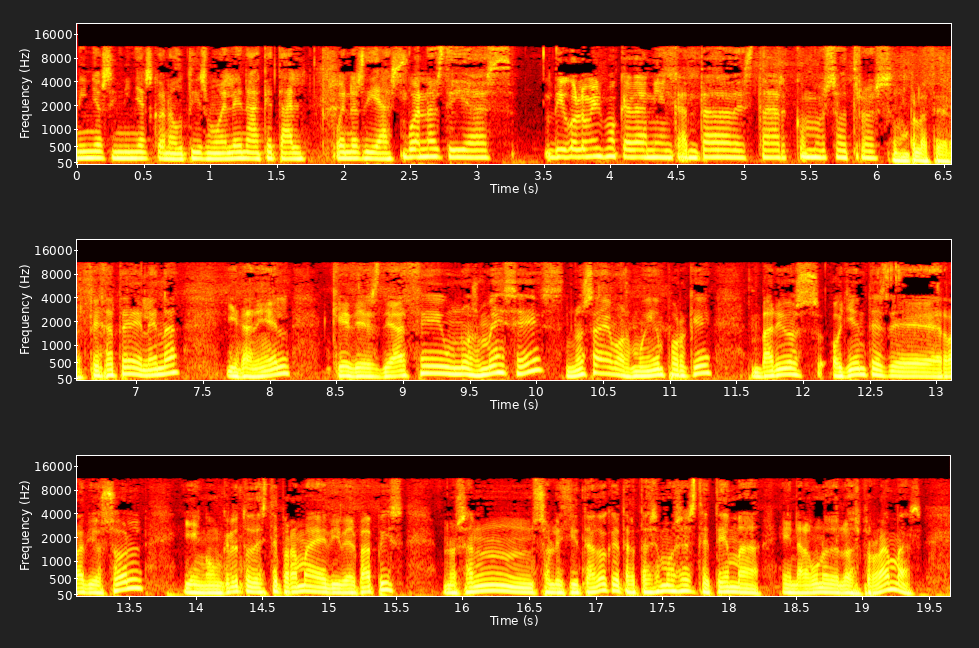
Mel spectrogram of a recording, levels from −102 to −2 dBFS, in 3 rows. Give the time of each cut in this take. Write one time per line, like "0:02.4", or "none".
none

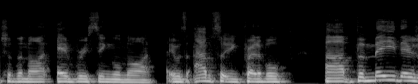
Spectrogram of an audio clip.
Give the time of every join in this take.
0:01.7

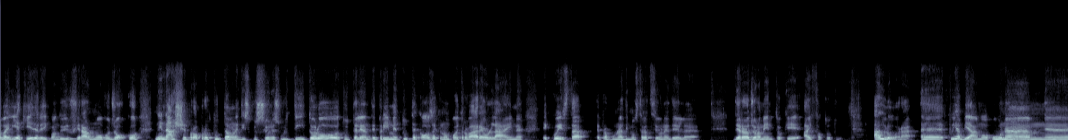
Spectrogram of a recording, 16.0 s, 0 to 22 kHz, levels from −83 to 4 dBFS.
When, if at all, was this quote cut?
none

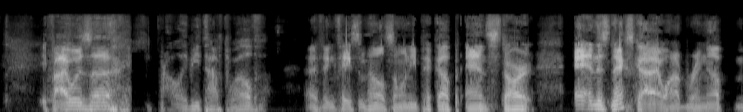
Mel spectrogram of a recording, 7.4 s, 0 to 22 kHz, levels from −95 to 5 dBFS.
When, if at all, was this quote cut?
0:01.3

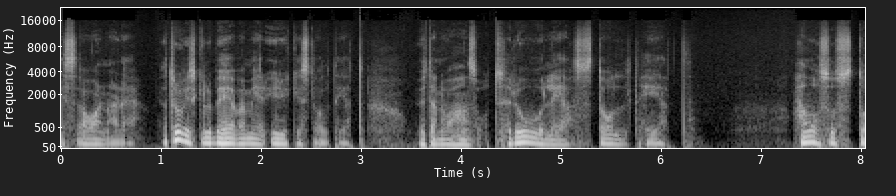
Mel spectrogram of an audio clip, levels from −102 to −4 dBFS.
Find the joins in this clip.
0:00.9
0:03.5

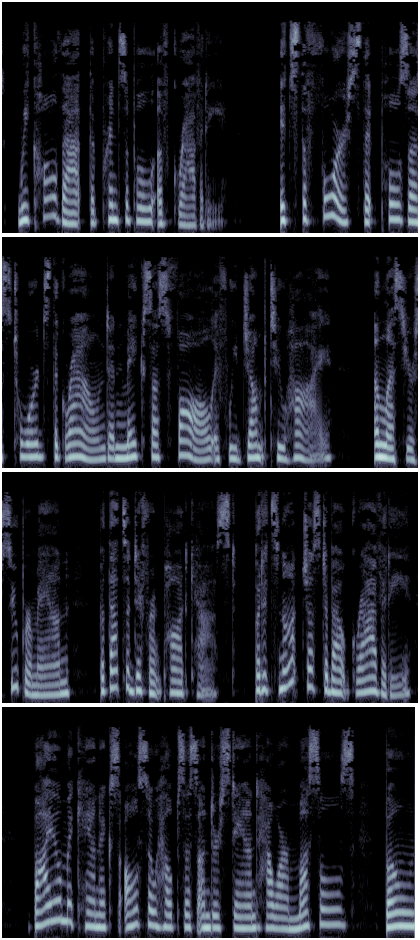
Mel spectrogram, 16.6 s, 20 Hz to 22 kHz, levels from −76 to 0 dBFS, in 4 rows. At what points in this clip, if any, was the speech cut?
0:10.8

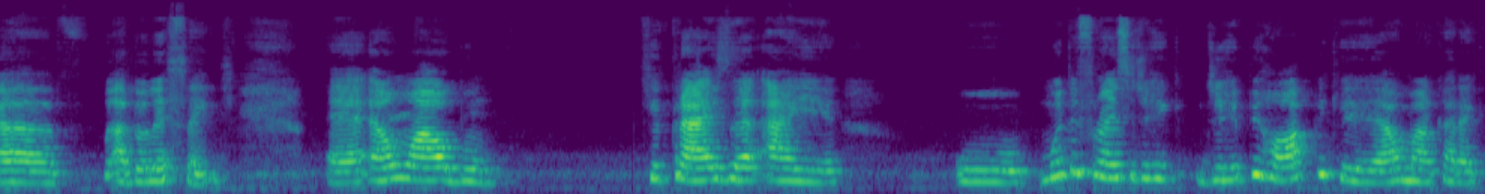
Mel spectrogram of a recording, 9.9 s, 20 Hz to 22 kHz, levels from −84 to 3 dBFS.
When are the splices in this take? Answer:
0:02.0

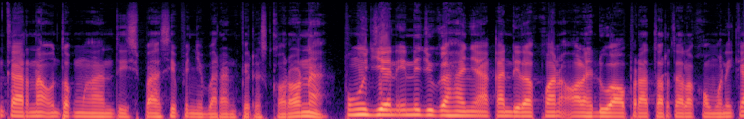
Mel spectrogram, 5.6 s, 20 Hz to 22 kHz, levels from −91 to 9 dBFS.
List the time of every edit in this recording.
0:02.5

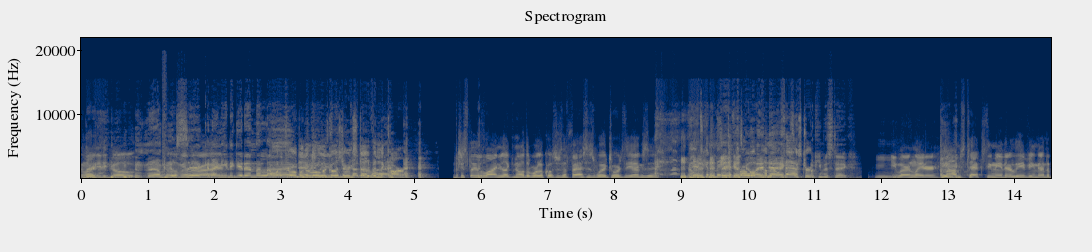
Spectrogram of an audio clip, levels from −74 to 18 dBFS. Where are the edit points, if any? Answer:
0:05.6
0:10.9
0:12.9

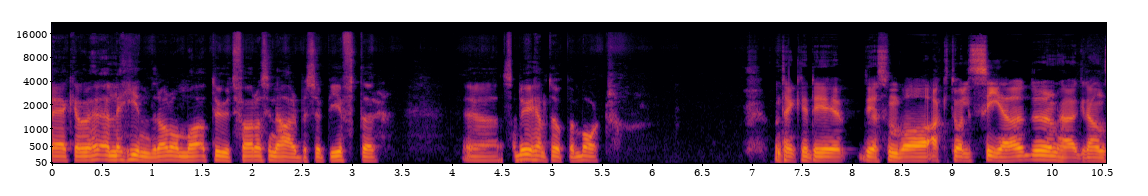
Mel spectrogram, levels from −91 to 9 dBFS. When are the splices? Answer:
none

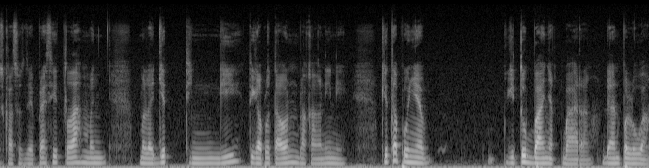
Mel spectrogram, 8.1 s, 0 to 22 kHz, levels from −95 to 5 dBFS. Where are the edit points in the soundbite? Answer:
0:04.7

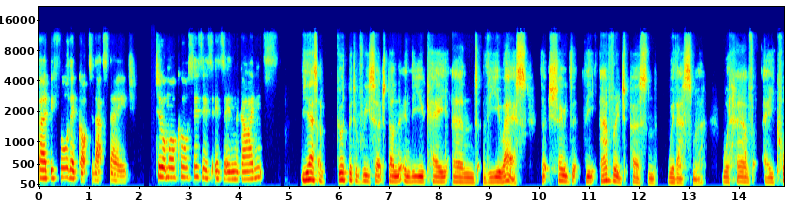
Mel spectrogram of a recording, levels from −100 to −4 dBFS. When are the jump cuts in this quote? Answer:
0:02.2
0:05.5
0:08.9

